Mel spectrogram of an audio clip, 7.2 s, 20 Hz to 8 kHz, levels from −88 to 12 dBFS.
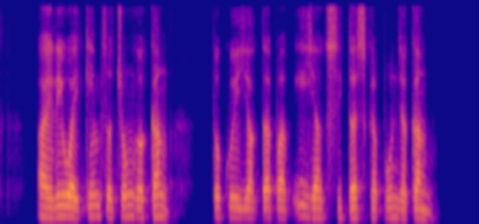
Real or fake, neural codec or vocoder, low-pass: fake; codec, 16 kHz in and 24 kHz out, 0.9 kbps, LongCat-Audio-Codec, fine tuned four codebook decoder; 7.2 kHz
